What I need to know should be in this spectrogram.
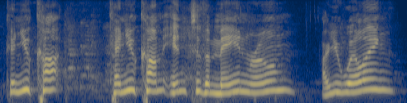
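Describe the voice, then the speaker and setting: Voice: medium pitch, moderate pace, fairly bright tone. An informal host with a mid-range voice leads a group at a live event. The delivery is conversational and teasing, addressing people directly. The sound is close and dry, with little room reverberation. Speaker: host leading a group poem discussion. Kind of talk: informal live moderating, with some poetry reading. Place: indoor room at a live gathering.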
